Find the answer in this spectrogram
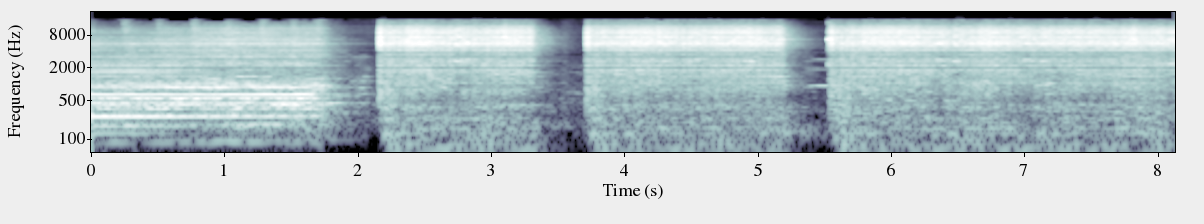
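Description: Heavy band playing loud through the PA: a sustained distorted guitar chord rings, then cuts off about two seconds in. Three long blasts of harsh noise follow, each starting and stopping abruptly with short gaps between them.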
